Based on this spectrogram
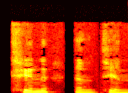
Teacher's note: the Southern Irish English would say tin and tin. And it would be an aspirated T.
